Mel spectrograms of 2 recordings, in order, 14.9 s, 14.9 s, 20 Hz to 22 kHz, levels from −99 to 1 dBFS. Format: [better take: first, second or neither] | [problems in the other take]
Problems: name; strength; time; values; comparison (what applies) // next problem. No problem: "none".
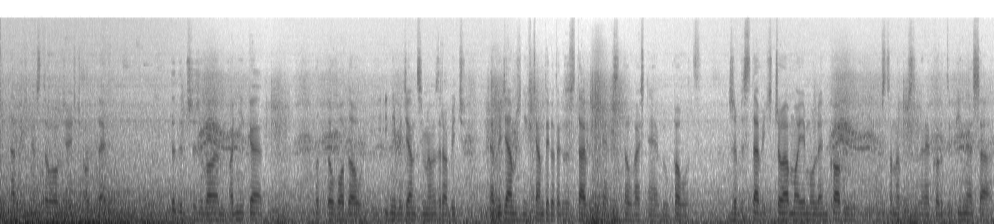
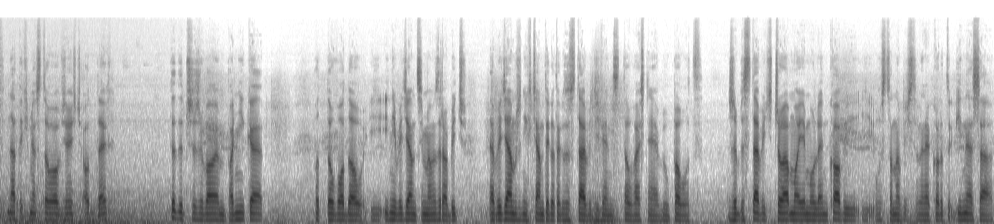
second | wind noise on the microphone; heavy; 4 dB below the speech; occasional gusts in the second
